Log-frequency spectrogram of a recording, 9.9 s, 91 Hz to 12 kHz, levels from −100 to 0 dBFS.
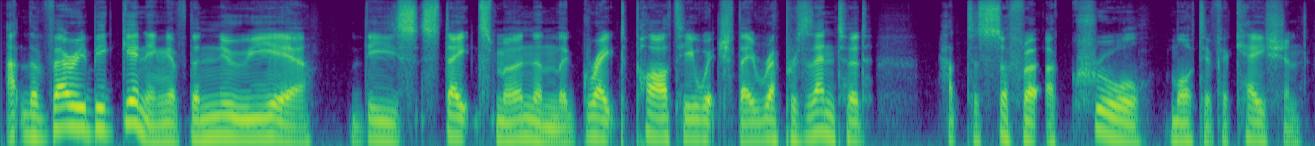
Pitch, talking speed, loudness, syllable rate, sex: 115 Hz, 140 wpm, -19 LUFS, 4.4 syllables/s, male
